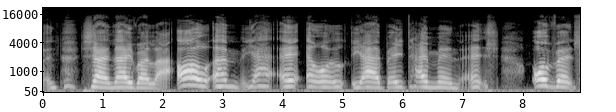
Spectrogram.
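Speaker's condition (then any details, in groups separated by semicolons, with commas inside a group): Cerebral palsy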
